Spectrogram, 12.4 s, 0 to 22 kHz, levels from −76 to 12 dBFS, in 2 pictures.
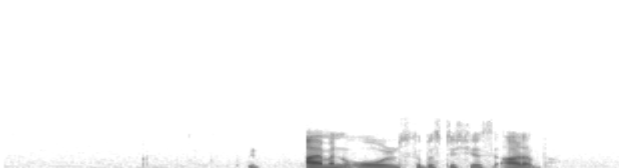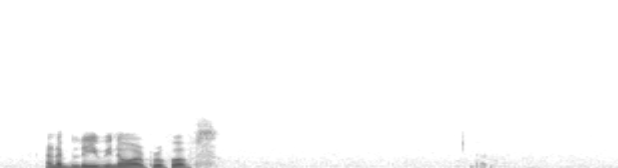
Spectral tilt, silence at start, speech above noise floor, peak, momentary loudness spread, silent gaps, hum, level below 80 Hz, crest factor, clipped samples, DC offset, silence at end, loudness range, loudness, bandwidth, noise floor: -8 dB/octave; 2.45 s; 41 dB; -2 dBFS; 23 LU; none; none; -70 dBFS; 28 dB; under 0.1%; under 0.1%; 4.05 s; 5 LU; -25 LUFS; 6.6 kHz; -66 dBFS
